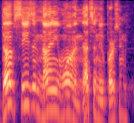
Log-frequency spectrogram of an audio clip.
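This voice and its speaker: A man's voice: fairly high pitch, animated, breathy edge, poor audio. Middle-aged man with a soothing voice. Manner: joking storyteller, laid-back with filler pauses. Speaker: podcast co-host. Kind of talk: casual livestream chat.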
